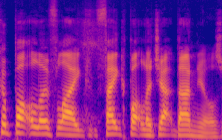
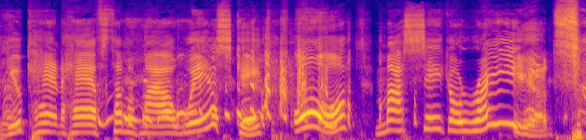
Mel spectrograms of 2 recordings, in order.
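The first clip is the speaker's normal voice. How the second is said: very loud, very slow fake Southern American accent; 8 semitones higher, 11 dB louder than usual. Retelling someone's attempt at an accent: bad Southern American accent. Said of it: "she tries to do a Southern American accent, and it is the shittest thing I've ever heard".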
